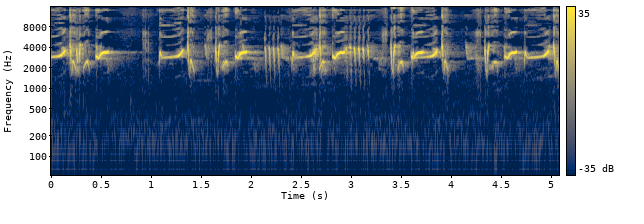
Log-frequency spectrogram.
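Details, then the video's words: Shrill, energetic bar-winged prinia song aimed at rivals: strident chirps and rattling trills strung together after a brief early silence, phrases recurring about twice per second. "Suara Prenjak Narung Masteran"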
